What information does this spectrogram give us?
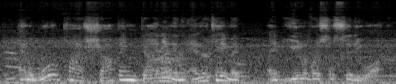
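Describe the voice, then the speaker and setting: A man giving formal recorded safety and welcome announcements through an outdoor loudspeaker on a shuttle tram. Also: medium pitch, sing-song, music in the background. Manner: formal, measured announcer delivery. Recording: distant loudspeaker over loud traffic noise.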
